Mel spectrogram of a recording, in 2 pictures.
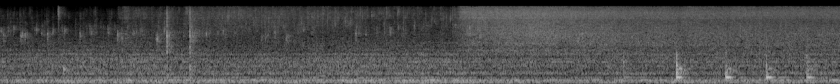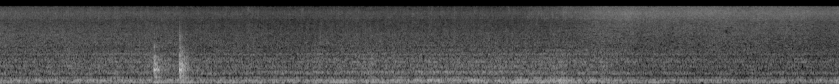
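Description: Spice paste for spicy squid sambal frying in a pan, a steady close sizzle with a few soft stirring knocks and no talk.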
